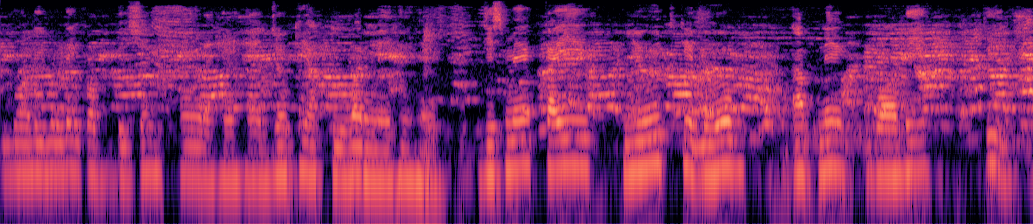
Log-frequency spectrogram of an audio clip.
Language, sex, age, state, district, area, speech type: Urdu, male, 18-30, Uttar Pradesh, Gautam Buddha Nagar, urban, spontaneous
